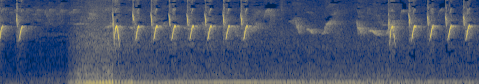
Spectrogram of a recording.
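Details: A bar-winged prinia (Prinia familiaris), a loud tutor bird known for its signature piercing shots, gives a fast run of sharp, high chirps, about three a second, broken by a short pause, with a low rumble early on.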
